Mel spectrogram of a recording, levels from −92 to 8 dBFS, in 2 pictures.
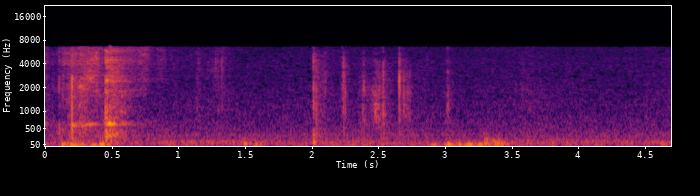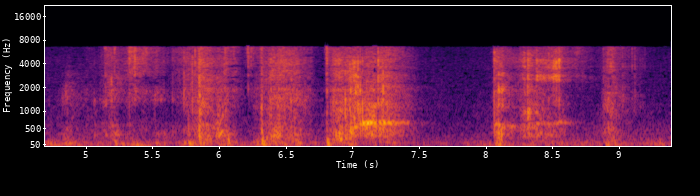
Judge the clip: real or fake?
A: fake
